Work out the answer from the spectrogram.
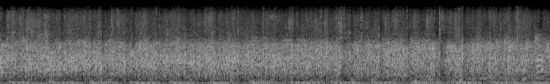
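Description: Audience applause: dense, steady clapping that holds at an even loudness throughout, with the claps falling out of rhythm with one another.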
